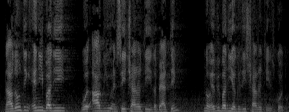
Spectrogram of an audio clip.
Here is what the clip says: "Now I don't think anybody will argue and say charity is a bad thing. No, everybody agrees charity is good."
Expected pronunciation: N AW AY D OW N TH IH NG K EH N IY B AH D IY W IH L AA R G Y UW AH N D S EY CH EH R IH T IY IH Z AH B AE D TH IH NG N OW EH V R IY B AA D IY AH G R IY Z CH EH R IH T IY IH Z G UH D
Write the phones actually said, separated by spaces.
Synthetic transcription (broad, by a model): N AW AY D OW N T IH NG K EH N IY B AH D IY W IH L AA G Y UW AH N S EY CH EH R IH T IY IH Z AH B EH D T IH NG N OW EH V R IY B AA D IY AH G R IY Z CH EH R IH T IY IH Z G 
